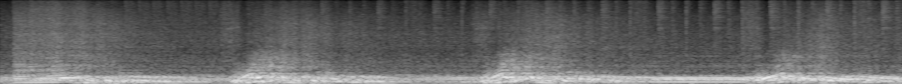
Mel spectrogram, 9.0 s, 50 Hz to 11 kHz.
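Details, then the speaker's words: 2020 Audi R8 V10 after repair of a rattle traced to the rear silencer box (cats fine), now fitted with a new exhaust; three clean throttle blips over an even idle with no rattle. "Yep. Not rattling. No, I think that's what it should sound like."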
